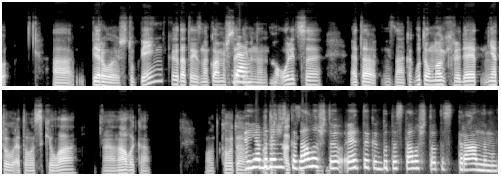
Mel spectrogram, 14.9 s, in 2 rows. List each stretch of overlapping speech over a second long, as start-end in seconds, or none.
11.1-12.3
